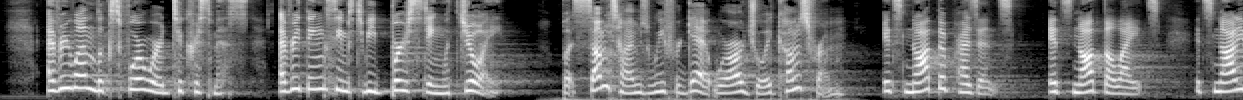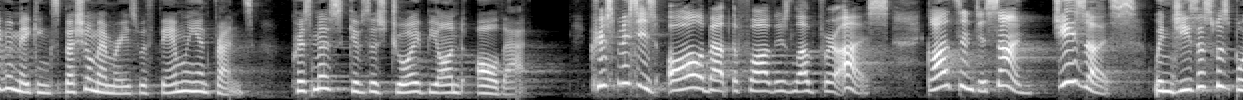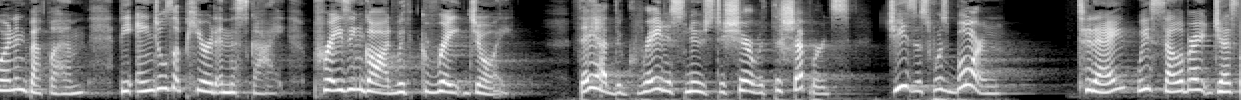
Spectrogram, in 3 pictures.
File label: Narration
